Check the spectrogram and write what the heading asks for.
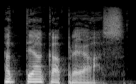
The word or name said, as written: हत्या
